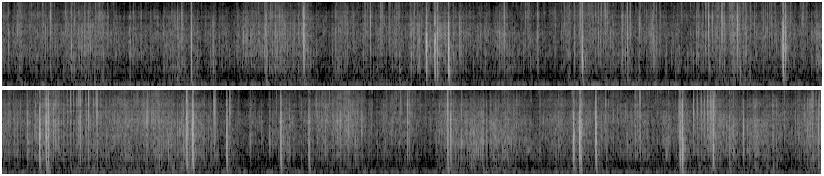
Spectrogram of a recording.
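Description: A clear plastic bubble wrap sheet is held in both hands while fingertips squeeze and pop its air bubbles, crinkling the film. Bright, continuous crinkling is broken by many short, sharp pops spread unevenly through the clip, with almost no low end and no ring after each snap.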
